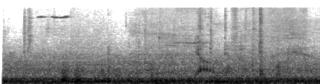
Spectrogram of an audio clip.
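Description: Steady low rumble of a Shinkansen bullet train running at speed, heard from inside the passenger cabin.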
